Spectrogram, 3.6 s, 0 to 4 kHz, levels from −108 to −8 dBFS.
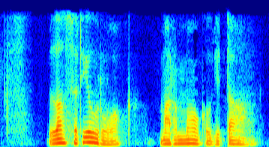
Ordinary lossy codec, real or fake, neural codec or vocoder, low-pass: AAC, 16 kbps; fake; codec, 16 kHz, 0.3 kbps, FocalCodec; 3.6 kHz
